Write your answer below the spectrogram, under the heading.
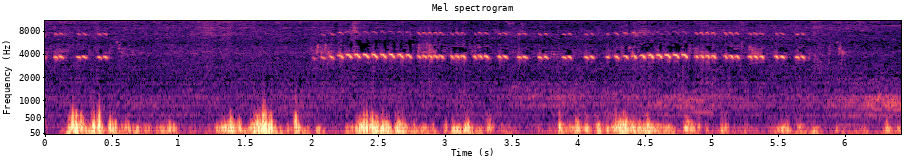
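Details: An autumn insect chorus in a buckwheat field swaying in the wind near Mount Tsukuba. A short high trill, then a long run of rapid pulsed chirps lasting several seconds, under low blustery rumble.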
